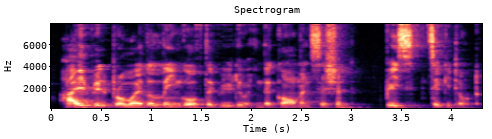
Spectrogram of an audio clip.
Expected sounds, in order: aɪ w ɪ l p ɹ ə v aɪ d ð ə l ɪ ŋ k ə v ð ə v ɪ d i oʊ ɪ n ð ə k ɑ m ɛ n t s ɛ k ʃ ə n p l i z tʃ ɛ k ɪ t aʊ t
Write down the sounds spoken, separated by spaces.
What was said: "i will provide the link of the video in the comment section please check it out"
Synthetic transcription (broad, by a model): aɪ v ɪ l p ɹ ə v aɪ d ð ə l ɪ ŋ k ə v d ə v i d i oʊ ɪ n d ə k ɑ m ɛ n s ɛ ʃ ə n p l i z tʃ ɛ k ɪ t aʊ t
